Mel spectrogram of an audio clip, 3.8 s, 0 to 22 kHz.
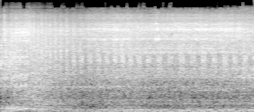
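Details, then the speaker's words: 1960 Buick LeSabre after long hibernation and fuel pump replacement, oil checked, radiator refilled, warming to open thermostat: loose, fast tapping about four per second over rough low idle; tick likely up top, cause not confirmed. "There you go. Trying to get that tick out of there."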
